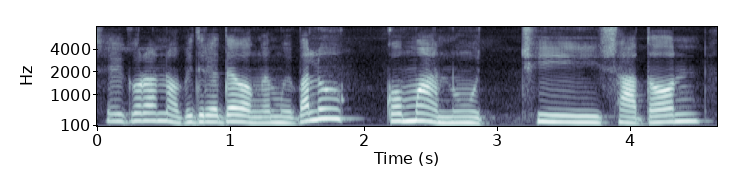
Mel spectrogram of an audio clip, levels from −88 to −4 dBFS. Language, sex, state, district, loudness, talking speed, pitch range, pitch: Chakma, female, Tripura, Unakoti, -15 LUFS, 115 wpm, 175-220 Hz, 195 Hz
